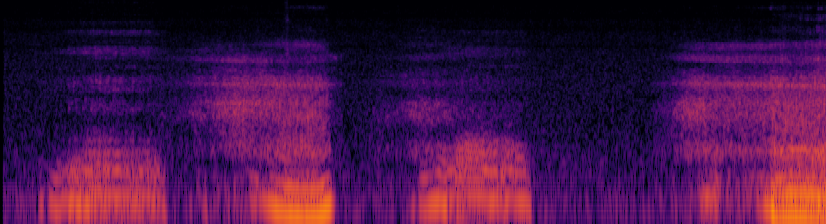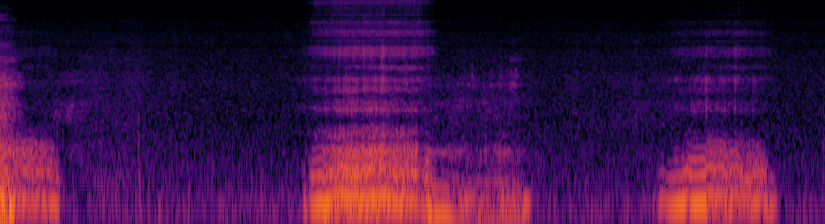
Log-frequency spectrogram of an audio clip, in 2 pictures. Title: Great Dane and dad snore battle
